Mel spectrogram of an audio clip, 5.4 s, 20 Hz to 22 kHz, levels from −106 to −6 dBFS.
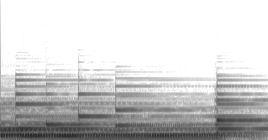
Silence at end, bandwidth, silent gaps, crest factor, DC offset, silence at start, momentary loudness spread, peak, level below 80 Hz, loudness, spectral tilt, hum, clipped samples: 0 s; 2.6 kHz; none; 14 dB; under 0.1%; 0 s; 9 LU; -16 dBFS; -54 dBFS; -30 LUFS; -14.5 dB/octave; none; under 0.1%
